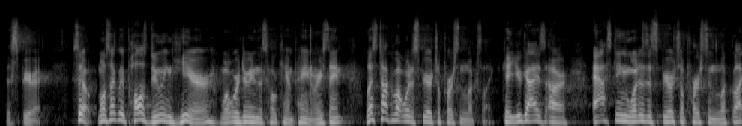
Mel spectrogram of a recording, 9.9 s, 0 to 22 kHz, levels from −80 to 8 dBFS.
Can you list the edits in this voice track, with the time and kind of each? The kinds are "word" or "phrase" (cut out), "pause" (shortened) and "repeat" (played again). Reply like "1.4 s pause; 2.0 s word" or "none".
1.3 s pause; 6.6 s pause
